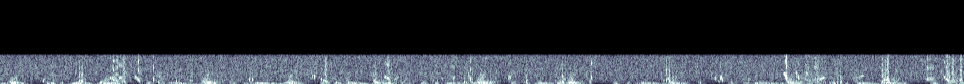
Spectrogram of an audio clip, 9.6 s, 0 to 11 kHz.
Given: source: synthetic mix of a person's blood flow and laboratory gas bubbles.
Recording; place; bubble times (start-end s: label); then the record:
Doppler ultrasound of blood flow; precordium
0.14-0.21 s: bubbles
0.41-0.60 s: bubbles
0.76-0.89 s: bubbles
1.08-1.29 s: bubbles
1.33-1.46 s: bubbles
1.51-1.81 s: bubbles
1.89-1.94 s: bubbles
2.11-2.20 s: bubbles
2.47-2.57 s: bubbles
2.94-3.00 s: bubbles
3.08-3.43 s: bubbles
3.45-3.52 s: bubbles
3.72-4.18 s: bubbles
4.29-4.56 s: bubbles
4.62-4.96 s: bubbles
5.07-5.13 s: bubbles
5.23-5.31 s: bubbles
5.36-5.44 s: bubbles
5.54-5.79 s: bubbles
5.88-5.96 s: bubbles
6.60-6.79 s: bubbles
6.97-7.08 s: bubbles
7.13-7.26 s: bubbles
7.41-7.52 s: bubbles
7.83-8.46 s: bubbles
8.51-8.65 s: bubbles
8.77-9.04 s: bubbles
9.24-9.65 s: bubbles
From the record:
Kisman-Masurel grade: 242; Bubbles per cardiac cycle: several, 3 to 8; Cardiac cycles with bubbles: 100%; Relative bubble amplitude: moderate (0.250 to 0.450); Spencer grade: 3 (all of the cardiac periods contain showers or single bubble signals, but not dominating or overriding the cardiac motion signals); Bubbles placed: anywhere in the cardiac cycle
